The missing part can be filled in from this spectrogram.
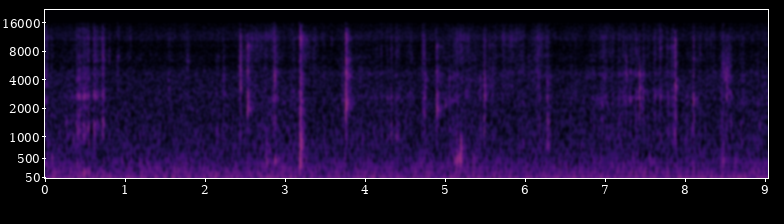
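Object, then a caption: Pink bar soap cut with a blade. A solid pink soap bar held in hands is cut with a small blade, shaving off chunky flakes that pile onto a mat. Quiet, irregular crisp clicks and short scraping snaps ring out over a low steady background, with a few sharper bright cuts standing out.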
